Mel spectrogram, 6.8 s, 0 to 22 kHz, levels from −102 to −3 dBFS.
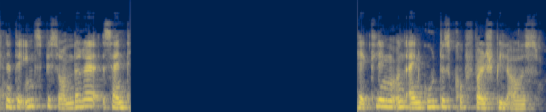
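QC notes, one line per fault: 1.62–4.46 s, rebuffering stall: the player used up its downloaded audio and halted playback until more data arrived, adding about 2.84 s of dead air. The speech cuts to silence right after "insbesondere sein" and picks up again at "und ein gutes" exactly where it left off. Nothing is skipped or repeated, so the sentence stays whole, but the long gap breaks its flow and sounds like an abrupt freeze rather than a natural pause.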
